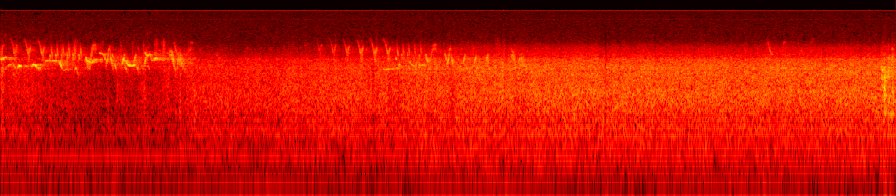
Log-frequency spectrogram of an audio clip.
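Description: Small birds singing in quick chirping phrases for the first two seconds, with more chirps around four to five seconds. A steady hiss builds up behind them from about three seconds in, and a single sharp knock comes near the end.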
